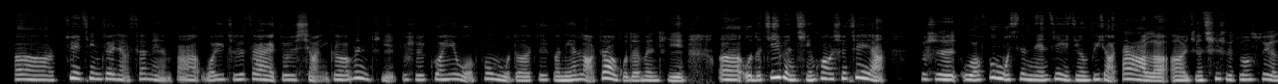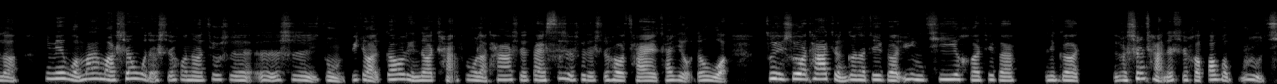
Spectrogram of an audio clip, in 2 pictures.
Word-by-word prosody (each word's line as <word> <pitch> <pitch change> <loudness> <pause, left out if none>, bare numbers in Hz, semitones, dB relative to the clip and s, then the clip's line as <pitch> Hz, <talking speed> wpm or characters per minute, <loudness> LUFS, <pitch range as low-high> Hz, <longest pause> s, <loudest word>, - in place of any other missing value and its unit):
呃， 215 -3 -2
最 285 +2 +2
近 255 -1 -3
这 255 - -2
2-3 230 +2 -4
年 210 - -3
吧， 200 - -3
我 195 - -4
一 225 - -2
直 230 0 -4
在 225 -4 -1
就 215 +4 -5
是 215 - -2
想 205 -3 -5
一 - - -11
个 215 -2 -1
问 280 0 0
题， 225 - -7
就 225 - -8
是 220 -1 -4
关 225 +1 -2
于 240 - -3
我 210 -7 -2
父 260 -1 -4
母 205 -7 0
的 180 0 -2
这 215 +4 -6
个 190 - -3
年 195 +4 +3
老 225 - 0
照 280 -4 +3
顾 185 -4 -5
的 180 0 -1
问 190 0 +1
题。 175 -1 -1 0.3
呃， 215 -1 +2
我 200 - +1
的 200 0 +1
基 315 +10 +6
本 255 -10 +4
情 200 0 0
况 255 +3 +1
是 270 +2 -2
这 305 +1 +4
样， - - +1 0.3
就 240 - -5
是 225 -2 +1
我 210 -1 +1
父 300 +7 +1
母 245 - +3
现 230 +2 -4
在 225 - +3
年 205 0 +2
纪 245 +1 -1
已 205 - +2
经 200 -1 +1
比 225 +3 -2
较 220 - 0
大 240 -4 +2
了， 175 -2 +2
啊， 195 0 +1
已 - - +1
经 195 0 -2
70 220 +3 -2
多 220 +1 -2
岁 225 -2 -2
了。 175 -3 -1 0.2
因 265 - -5
为 270 +1 +4
我 210 -8 +2
妈 250 +6 +1
妈 215 -5 +3
生 265 +5 0
我 235 - 0
的 190 - -3
时 200 +1 -4
候 210 -1 -4
呢， 190 -1 +2
就 220 +4 -5
是 195 -4 -2
呃， 185 -1 -1
是 200 -3 -1
一 - - -5
种 175 - -2
比 210 - -4
较 210 - +2
高 230 +1 +3
龄 200 -6 +2
的 185 0 +3
产 185 - -6
妇 195 -2 -2
了， 170 - +1
她 210 +6 0
是 200 -3 -4
在 200 -2 +1
40 225 +3 -2
岁 215 +1 -3
的 185 - 0
时 190 +1 -4
候 190 -2 +4
才 175 -1 +1
才 190 +4 -1
有 185 -4 -1
的 185 +2 0
我。 165 -7 +2 0.3
所 270 +1 +5
以 250 - +4
说 245 +1 +5
她 245 0 +5
整 190 -10 0
个 215 - +2
的 205 - +4
这 215 +2 +1
个 190 -3 +3
孕 230 -1 +2
期 225 +2 +2
和 200 -3 0
这 200 +3 -3
个 185 -2 0 0.2
那 195 0 -1
个 190 -2 +2 0.3
那 175 - -5
个 190 - +2
生 265 +8 +2
产 205 -11 -1
的 180 - +1
时 200 - -4
候， 190 -2 +1
包 215 +4 +2
括 190 -5 -1
哺 235 - -8
乳 210 -6 +1
210 Hz, 305 characters per minute, -25 LUFS, 190-230 Hz, 0.3 s, 基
